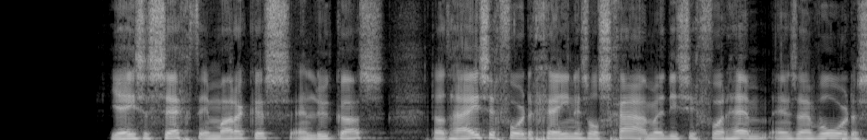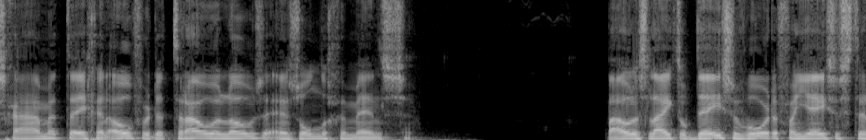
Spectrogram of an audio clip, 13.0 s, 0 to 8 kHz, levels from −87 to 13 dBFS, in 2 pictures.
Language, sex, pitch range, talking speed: Dutch, male, 110-140 Hz, 160 wpm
